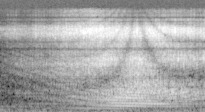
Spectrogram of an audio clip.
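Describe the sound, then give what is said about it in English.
A small propeller airplane drones steadily overhead, its buzzing engine swelling louder as it passes by, with the pitch shifting slightly as it flies over. No voices are heard. “Wherever she is today, Evelyn Johnson is probably sitting in the right seat of a two-seat airplane.”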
